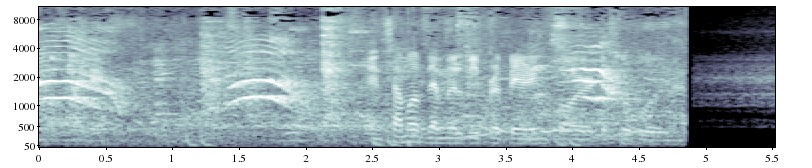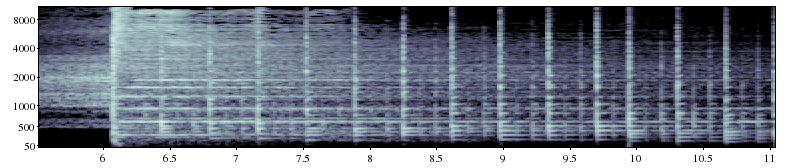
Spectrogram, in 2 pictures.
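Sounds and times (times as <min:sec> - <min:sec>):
crowded restaurant noise: 0:00.0 - 0:04.9.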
